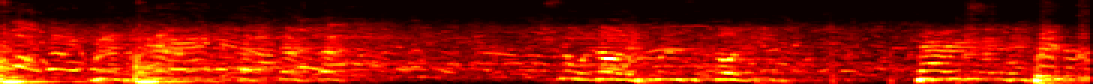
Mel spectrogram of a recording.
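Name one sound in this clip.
A man speaks loudly into a microphone over loudspeakers.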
